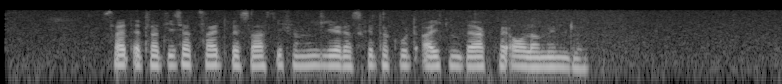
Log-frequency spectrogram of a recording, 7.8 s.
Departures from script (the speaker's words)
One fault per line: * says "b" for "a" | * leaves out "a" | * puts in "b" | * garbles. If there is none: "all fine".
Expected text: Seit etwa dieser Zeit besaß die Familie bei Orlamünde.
* puts in "das Rittergut Eichenberg"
